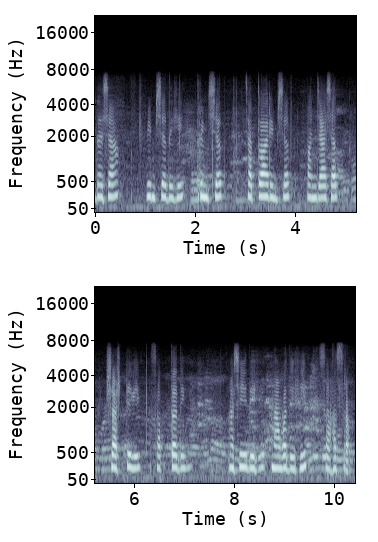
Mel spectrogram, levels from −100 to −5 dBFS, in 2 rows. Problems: continuous background conversations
